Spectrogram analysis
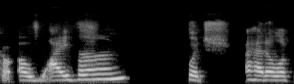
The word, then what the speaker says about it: wyvern: kind of like a kangaroo or like a wyvern, which I had to look what a wyvern was because I didn't know what that was. A But wyvern? it's a wyvern.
